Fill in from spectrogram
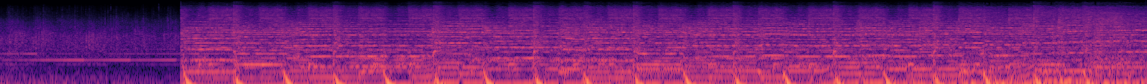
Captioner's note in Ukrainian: оплески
